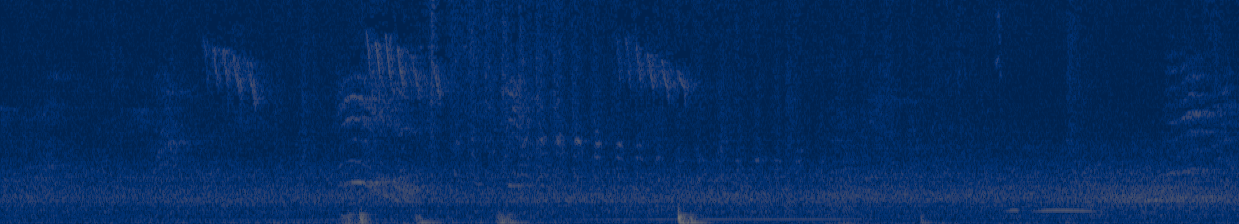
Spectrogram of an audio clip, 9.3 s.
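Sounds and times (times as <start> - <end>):
collared doves calling: 1.6 - 9.1
collared doves flying: 2.6 - 6.7.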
